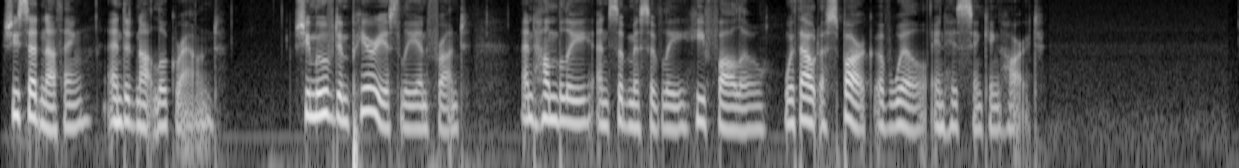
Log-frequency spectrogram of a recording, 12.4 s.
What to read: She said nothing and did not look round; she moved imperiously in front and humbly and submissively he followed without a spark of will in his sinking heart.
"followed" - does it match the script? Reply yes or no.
no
